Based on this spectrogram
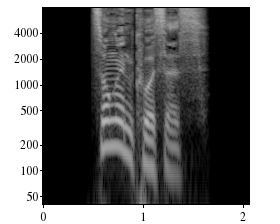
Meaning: genitive singular of Zungenkuss
- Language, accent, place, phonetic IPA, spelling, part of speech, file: German, Germany, Berlin, [ˈt͡sʊŋənˌkʊsəs], Zungenkusses, noun, De-Zungenkusses.ogg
